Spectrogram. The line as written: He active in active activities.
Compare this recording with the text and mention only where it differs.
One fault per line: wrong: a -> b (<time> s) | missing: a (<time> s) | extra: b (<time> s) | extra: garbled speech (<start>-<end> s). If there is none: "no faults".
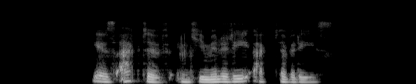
extra: is (1.0 s)
wrong: active -> community (1.9 s)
